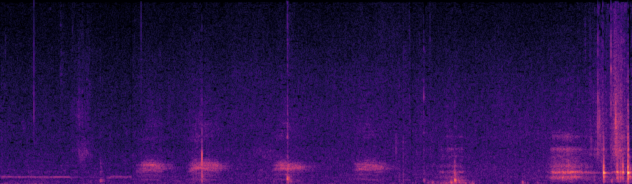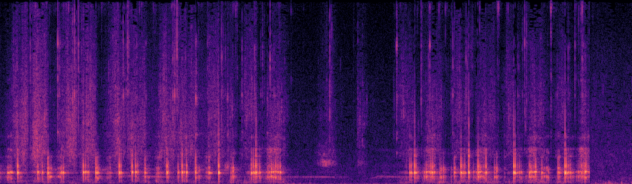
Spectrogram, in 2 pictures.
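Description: Stone roller grinding cumin and pepper on a sil-batta, a grooved stone slab, in rapid rasping back-and-forth strokes. The rolling starts about halfway in, stops briefly, then comes again near the end.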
